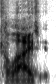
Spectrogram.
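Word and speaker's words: Calais: otis anderson jake funk xavier jones raymond raymond collide did i say it right remember yeah yeah so i mean you can't even pronounce some of these guys names right now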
